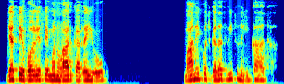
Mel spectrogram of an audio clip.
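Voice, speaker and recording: Speaking in a monotone, flat way, a man with a fairly high pitch leaves long, frequent pauses. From Vidisha, Madhya Pradesh, India. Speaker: author reading own story. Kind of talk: short story reading.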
